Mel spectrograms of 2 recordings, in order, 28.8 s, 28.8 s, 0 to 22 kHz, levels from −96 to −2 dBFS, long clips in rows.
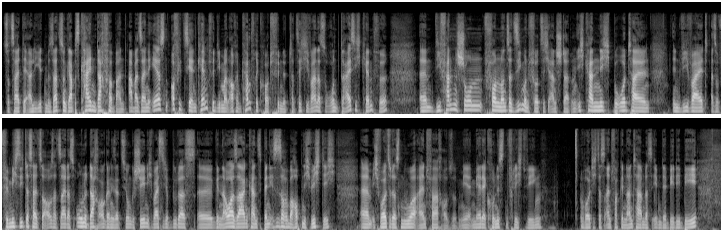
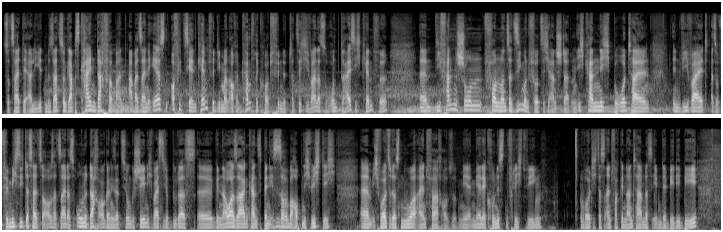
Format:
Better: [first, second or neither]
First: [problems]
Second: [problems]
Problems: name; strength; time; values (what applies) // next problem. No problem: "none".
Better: first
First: none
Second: animal sounds; noticeable; until 16 s; 15 dB below the speech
